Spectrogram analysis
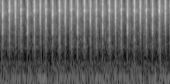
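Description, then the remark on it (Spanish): Rapid, steady clacking of typewriter keys, each strike sharp and bright, about eight per second in an even rhythm, fairly loud with no voices. “La pieza de la historia de la máquina de escribir es una pieza que a futuro va a ser arqueológica, ¿no?”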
